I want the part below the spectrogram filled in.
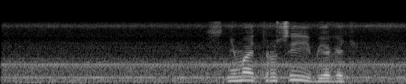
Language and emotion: Russian, neutral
